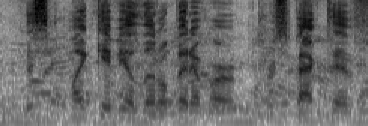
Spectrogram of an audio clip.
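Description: Crowd noise fills the background. A man speaks in a dry sound with no echo. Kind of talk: casual travel vlog commentary. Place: train. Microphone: phone near.

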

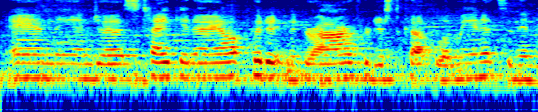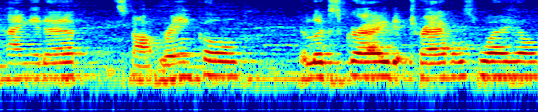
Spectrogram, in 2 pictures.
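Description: A woman's monotone, flat delivery at a moderate pace over noticeable background noise. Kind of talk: interview answer. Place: shop. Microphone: camera far.

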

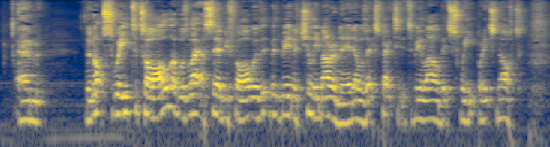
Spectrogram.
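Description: A man talks at a very fast pace. Audible echo fills the room. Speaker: food reviewer. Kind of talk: casual vlog chat. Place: kitchen. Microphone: phone near.

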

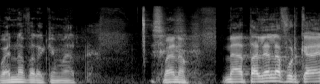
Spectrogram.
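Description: At a moderate pace and medium pitch, a man speaks in a Mexican accent with ordinary pitch variation over a quiet background. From Mexico. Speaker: podcast host. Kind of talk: casual chat. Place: home room. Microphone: studio mic.

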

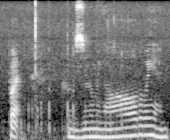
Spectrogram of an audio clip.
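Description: A woman talks at a moderate pace with a very deep, low pitch. Her voice is somewhat breathy, with light background noise. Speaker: handbag reseller. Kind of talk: casual product show-and-tell vlog. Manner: whispered. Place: home room. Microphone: phone near.

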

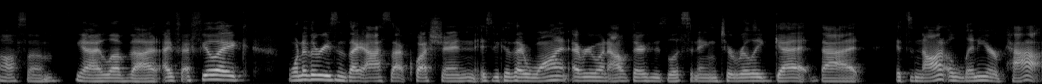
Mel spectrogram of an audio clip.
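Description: Her pitch sits fairly low, and her intonation stays fairly even. The woman keeps a moderate pace against a quiet background. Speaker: podcast host. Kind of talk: casual interview chat. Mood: warm, reflective. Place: home room. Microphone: webcam.

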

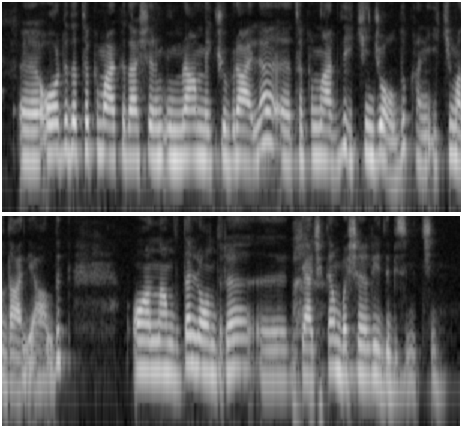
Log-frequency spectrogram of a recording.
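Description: A woman with a plain, everyday voice speaks at a fairly quick pace in a medium pitch with ordinary pitch variation. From Turkey, Eskişehir. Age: 30s. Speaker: para table tennis athlete. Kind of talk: interview.

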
